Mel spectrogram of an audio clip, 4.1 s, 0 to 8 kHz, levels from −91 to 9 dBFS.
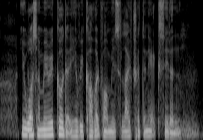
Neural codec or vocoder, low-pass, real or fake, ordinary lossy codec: none; none; real; none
